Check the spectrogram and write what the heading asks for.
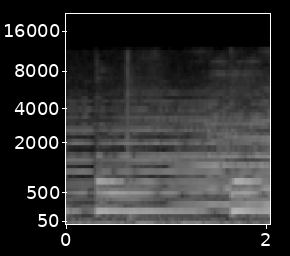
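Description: Orchestral music: bowed strings hold sustained chords, with a new chord entering about a third of a second in and another near the end.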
